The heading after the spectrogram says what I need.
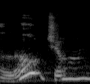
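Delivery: voice breaking on a name. Calling out a name to a viewer: voice cracking on a name. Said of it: "I cannot call out his name without my voice cracking".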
